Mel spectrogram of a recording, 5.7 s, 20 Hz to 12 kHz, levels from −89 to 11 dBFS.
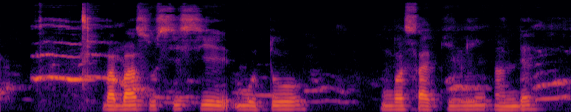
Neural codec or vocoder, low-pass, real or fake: codec, 44.1 kHz, 7.8 kbps, DAC; 10.8 kHz; fake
